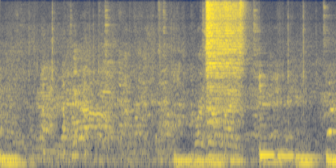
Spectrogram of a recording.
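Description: Electric bass guitar playing a short riff through an amplifier. It stops about half a second in and comes back in a couple of seconds later, under voices and room chatter. A brief hiss, like a cymbal splash, comes just before the middle.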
